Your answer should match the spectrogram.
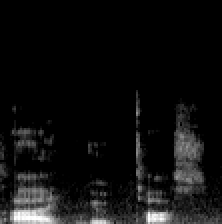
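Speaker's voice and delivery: "aiguptos." very slowly, eye-goop-tos; slow model pronunciation. Shown as a demonstration. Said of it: "that's how that word will come across".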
